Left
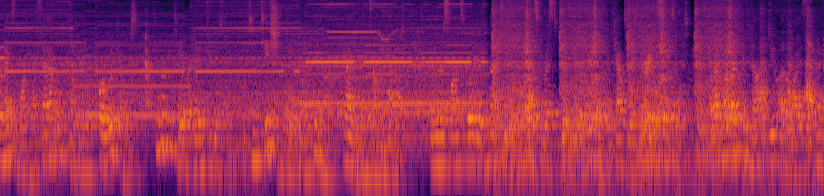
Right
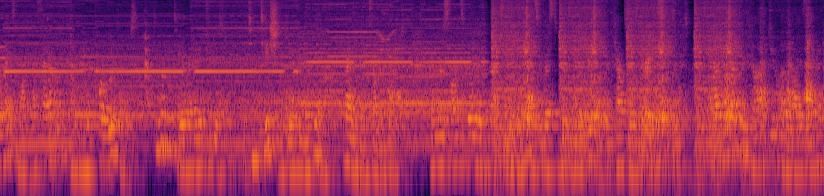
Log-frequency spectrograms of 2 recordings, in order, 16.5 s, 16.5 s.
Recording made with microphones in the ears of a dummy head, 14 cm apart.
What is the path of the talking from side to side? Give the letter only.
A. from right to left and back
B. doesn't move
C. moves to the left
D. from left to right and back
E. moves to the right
D.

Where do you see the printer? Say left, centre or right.
right.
